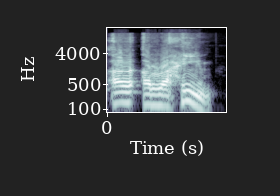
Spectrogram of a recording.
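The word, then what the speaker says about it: الرحيم: They say Ar-Rahim because this is how it's pronounced, but the fact it is Al-Rahim, Al-Rahman, Al-Aziz, Al-Muhaymin, etc.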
